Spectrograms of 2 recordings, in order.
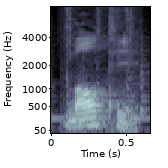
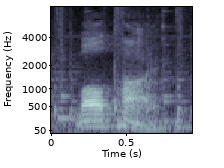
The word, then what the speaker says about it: multi: poly, multi 혹은 multi 이렇게도 발음하는데요.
